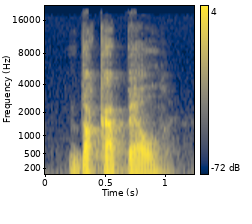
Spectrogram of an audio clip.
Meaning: dormer, dormer window
- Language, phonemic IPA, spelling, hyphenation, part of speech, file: Dutch, /ˈdɑkaːˌpɛl/, dakkapel, dak‧ka‧pel, noun, Nl-dakkapel.ogg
